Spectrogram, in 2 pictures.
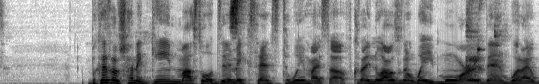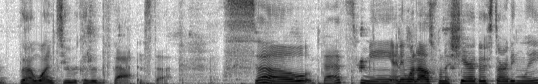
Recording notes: Sorry about the sound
